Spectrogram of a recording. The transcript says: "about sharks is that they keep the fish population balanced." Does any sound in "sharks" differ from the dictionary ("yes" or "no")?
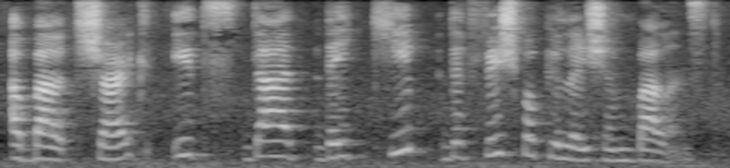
yes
